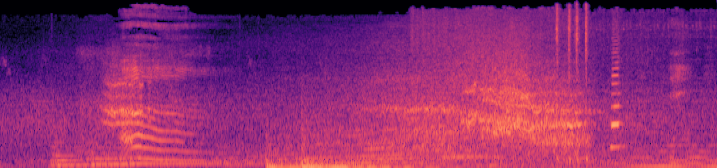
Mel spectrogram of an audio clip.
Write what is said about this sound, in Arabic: انت كيف جبت السيارة بهي السرعة؟ ها؟ عم بقول لك كيف جبت السيارة؟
